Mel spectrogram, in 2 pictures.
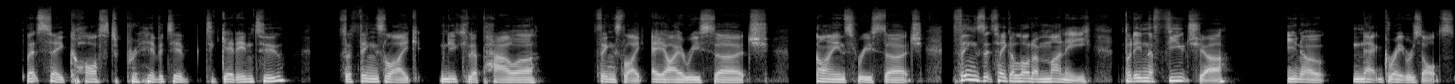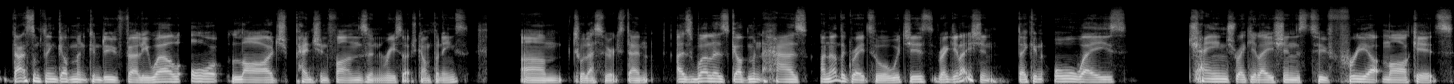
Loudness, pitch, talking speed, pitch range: -17 LUFS, 120 Hz, 150 wpm, 105-130 Hz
